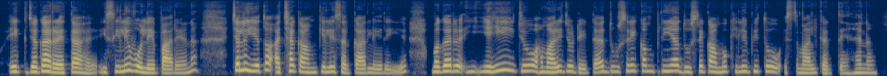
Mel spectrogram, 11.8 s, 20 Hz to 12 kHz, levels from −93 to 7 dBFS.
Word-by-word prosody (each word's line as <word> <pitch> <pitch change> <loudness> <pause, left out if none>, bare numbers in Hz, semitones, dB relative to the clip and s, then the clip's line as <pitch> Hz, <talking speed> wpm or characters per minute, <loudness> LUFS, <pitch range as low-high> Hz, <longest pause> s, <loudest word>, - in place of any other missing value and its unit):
एक 220 -3 0
जगह 220 +4 +6
रहता 185 +1 +3
है, 165 -1 -5
इसीलिए 230 +6 -1
वो 235 - +6
ले 180 -2 +2
पा 170 -1 +3
रहे 170 0 -5
हैं 175 - -5
ना? 275 +8 -6 0.5
चलो 290 +1 +6
ये 255 -3 +4
तो 300 +5 +1
अच्छा 255 +3 +1
काम 200 -2 0
के 220 - 0
लिए 220 +1 0
सरकार 180 -2 -2
ले 175 -3 -3
रही 160 -1 -8
है, 225 - -6 0.4
मगर 250 +3 +5
इ 235 - +2 0.3
यही 280 +6 +2
जो 255 0 0
हमारी 215 0 +2
जो - - +3
डेटा 180 +2 -5
है 215 - +2
दूसरे 230 +4 -4
कंपनियाँ 250 0 -2
दूसरे 215 +2 -3
कामों 220 -1 -1
के 230 - -8
लिए 235 +1 -2
भी 240 - -3
तो 230 -3 -1
इस्तेमाल 180 -2 -4
करते, 160 -1 -6
है 165 +4 -4
ना? 175 -1 -6
215 Hz, 215 wpm, -20 LUFS, 180-245 Hz, 0.5 s, जगह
